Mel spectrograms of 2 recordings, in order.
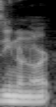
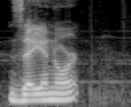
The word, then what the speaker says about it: Xehanort: to we got to keep saying it wrong sorry guys hate to do it to you but uh it's it's Xenon nort xehanort nah it's it's Xenon nort you can become real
